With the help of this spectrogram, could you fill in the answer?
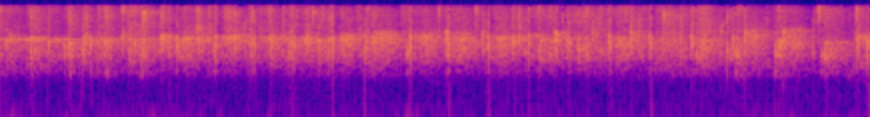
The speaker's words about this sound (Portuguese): Vou pedir, por favor, uma salva de palmas para elas, que elas são maravilhosas.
